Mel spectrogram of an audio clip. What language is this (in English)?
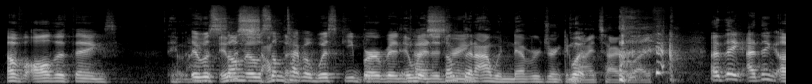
English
